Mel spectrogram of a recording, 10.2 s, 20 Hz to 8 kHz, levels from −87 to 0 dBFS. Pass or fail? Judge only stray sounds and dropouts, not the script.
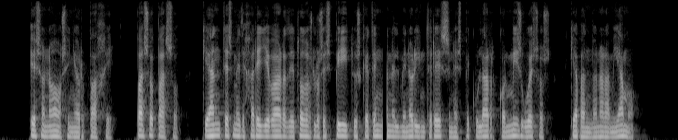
fail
